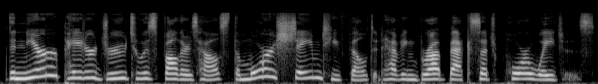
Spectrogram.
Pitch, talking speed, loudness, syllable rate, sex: 260 Hz, 200 wpm, -18 LUFS, 4.9 syllables/s, female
